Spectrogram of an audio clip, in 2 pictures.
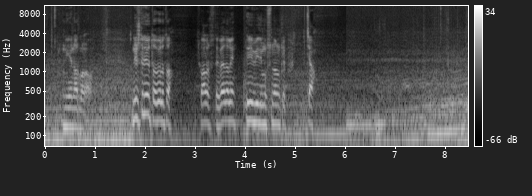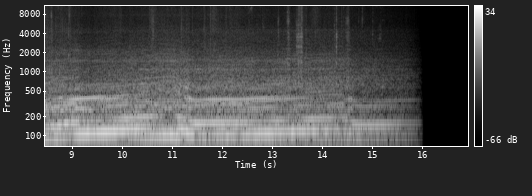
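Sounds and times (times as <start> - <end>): diesel engine accelerating: 3.8 - 16.0.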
